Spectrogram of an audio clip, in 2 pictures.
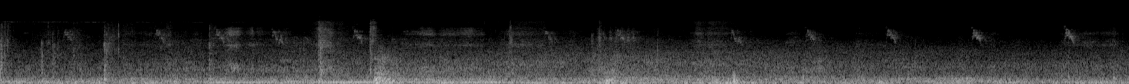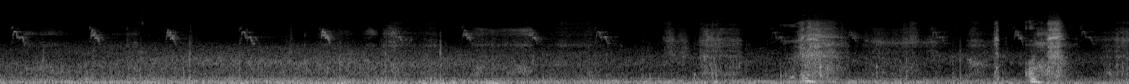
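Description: Footsteps on pavement at a walking pace, about two steps a second, over a steady low rumble, with a couple of louder knocks near the end.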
